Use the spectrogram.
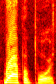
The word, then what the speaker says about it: Rappaport: Rappaport, thank you, from He's a- inside his car.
